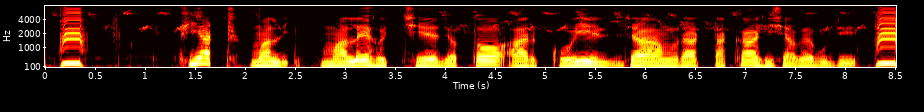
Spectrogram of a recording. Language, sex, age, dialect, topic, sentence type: Bengali, male, 18-24, Jharkhandi, banking, statement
